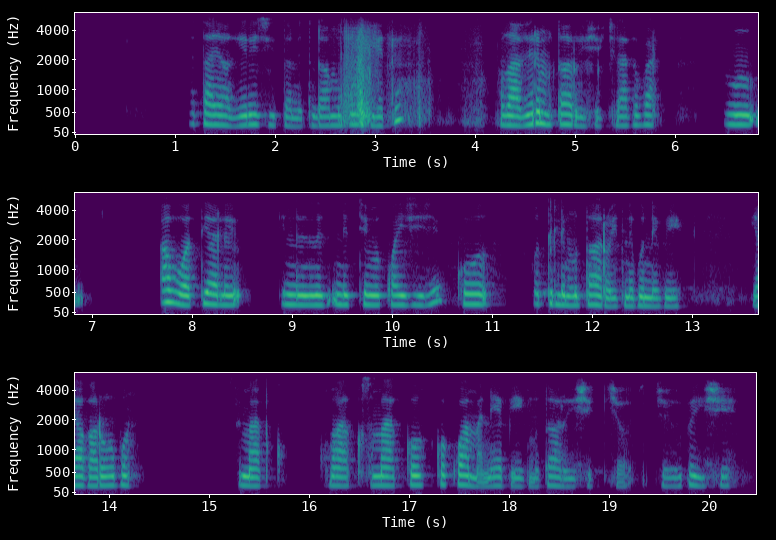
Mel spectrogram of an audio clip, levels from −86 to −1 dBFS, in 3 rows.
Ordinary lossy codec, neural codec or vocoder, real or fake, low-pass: Opus, 24 kbps; none; real; 5.4 kHz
